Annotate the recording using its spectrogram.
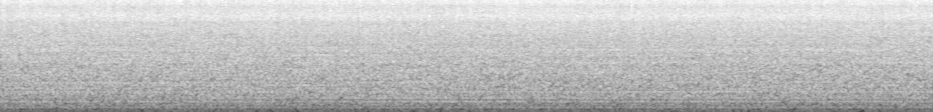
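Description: Stalks of grain rustle and crackle as a combine harvester cuts through them.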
